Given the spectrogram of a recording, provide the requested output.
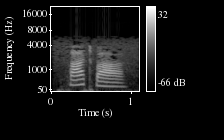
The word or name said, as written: fatwa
